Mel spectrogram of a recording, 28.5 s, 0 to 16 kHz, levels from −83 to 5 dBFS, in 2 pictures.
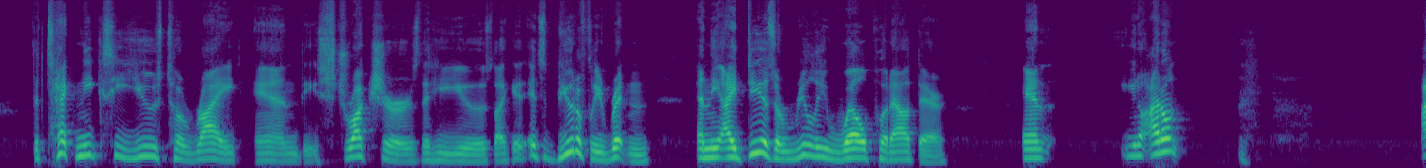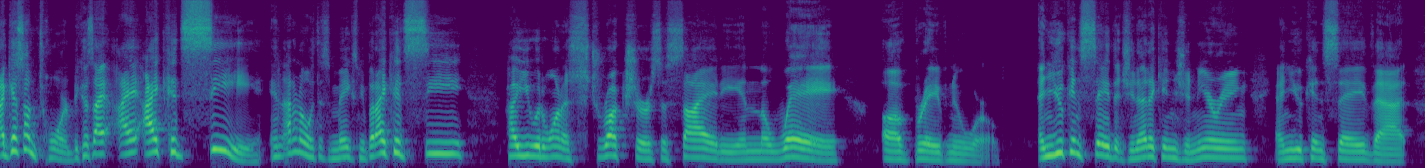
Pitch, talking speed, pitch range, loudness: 160 Hz, 165 wpm, 130-195 Hz, -24 LUFS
